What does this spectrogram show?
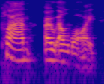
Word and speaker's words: Planoly: So I would say Planoly. So it's Plan-O-L-Y. But other people pronounce it Planoly.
